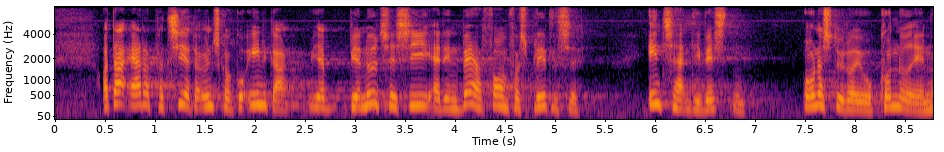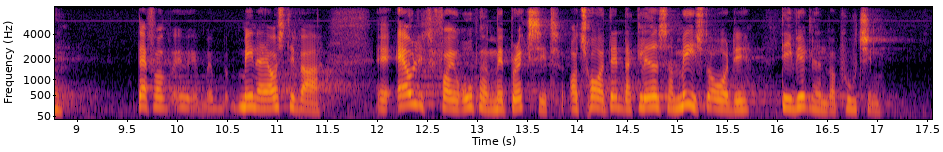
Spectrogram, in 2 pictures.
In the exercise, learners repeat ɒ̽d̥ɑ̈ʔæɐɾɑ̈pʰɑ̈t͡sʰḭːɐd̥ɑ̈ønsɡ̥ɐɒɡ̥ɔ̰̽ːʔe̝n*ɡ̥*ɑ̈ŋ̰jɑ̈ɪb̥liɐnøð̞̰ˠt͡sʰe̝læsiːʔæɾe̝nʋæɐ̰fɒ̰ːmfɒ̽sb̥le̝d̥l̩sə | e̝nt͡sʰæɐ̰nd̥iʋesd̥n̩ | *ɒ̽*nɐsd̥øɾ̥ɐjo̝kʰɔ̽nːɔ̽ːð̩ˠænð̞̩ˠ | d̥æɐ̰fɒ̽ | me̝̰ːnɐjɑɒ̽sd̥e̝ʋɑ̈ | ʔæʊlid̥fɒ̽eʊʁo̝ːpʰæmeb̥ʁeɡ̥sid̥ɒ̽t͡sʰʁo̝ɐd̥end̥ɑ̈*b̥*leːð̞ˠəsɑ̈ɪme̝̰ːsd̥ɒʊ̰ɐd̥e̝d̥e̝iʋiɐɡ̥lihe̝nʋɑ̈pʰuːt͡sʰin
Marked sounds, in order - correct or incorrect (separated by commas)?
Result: correct, incorrect, incorrect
